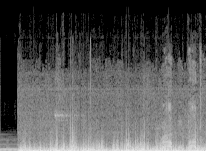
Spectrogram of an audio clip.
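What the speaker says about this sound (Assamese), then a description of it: "পুৰা বতাহ ধুমুহা আহিছে" A strong wind storm with rain outside at an airport during boarding, heard as a loud, continuous roar of buffeting wind that starts abruptly and stays heavy throughout, with faint voices in the background.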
